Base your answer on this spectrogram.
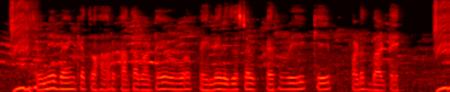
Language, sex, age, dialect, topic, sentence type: Bhojpuri, male, 31-35, Northern, banking, statement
